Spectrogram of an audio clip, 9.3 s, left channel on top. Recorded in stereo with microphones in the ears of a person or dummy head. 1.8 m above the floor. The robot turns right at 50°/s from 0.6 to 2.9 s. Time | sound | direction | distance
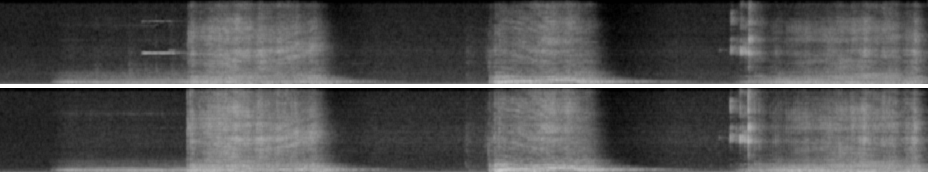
1.9 | a zipper | 95° right | 1.0 m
